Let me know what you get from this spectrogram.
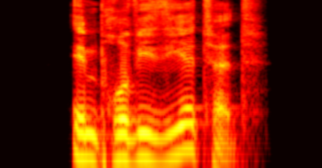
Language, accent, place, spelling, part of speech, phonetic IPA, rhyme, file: German, Germany, Berlin, improvisiertet, verb, [ɪmpʁoviˈziːɐ̯tət], -iːɐ̯tət, De-improvisiertet.ogg
- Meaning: inflection of improvisieren: 1. second-person plural preterite 2. second-person plural subjunctive II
